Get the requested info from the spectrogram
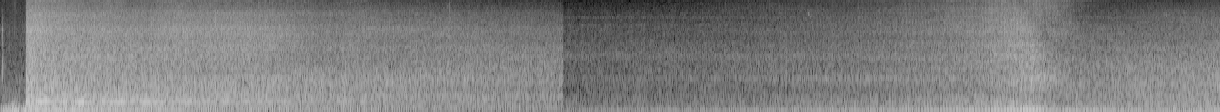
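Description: A motor vehicle's engine running close by, fading away over several seconds. After a sudden change to a quieter sound, another vehicle approaches and passes near the end.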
